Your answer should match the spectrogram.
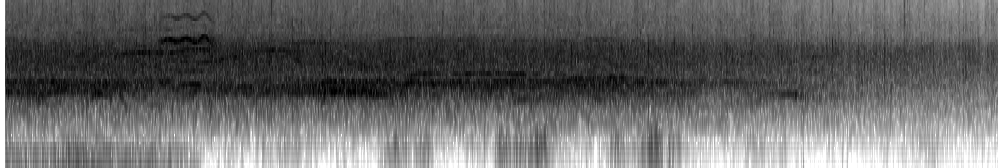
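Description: Studio audience applauding, with a brief high cheer from the crowd about two seconds in; the applause dies away over the last few seconds.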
